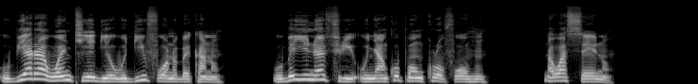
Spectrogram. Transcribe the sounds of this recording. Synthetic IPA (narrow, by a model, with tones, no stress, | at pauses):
o˨bi˦a˦ɾa˦a˨wɔ̃˦n̩˦tʰɪ˦ɛ˦di˨ɛ˨wɔ˨di˦fʊ˨˦ɔ˦nʊ̃˨bɛ˨kʰã˨nʊ̃˨ | wɔ˨be˦ji˦nʊ̃˦æ˦fi˨ɾi˨ʔʊ˨ɲã˨ŋkʰo˦pʰɔ̃˦ŋ̩˦kʰʊ˦ɾɔ˨fʊ˨ɔ˦ɦʊ̃˦ | nã˨wɔ˦a˦˨sɛː˦nʊ̰̃˨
